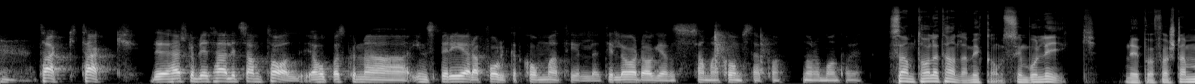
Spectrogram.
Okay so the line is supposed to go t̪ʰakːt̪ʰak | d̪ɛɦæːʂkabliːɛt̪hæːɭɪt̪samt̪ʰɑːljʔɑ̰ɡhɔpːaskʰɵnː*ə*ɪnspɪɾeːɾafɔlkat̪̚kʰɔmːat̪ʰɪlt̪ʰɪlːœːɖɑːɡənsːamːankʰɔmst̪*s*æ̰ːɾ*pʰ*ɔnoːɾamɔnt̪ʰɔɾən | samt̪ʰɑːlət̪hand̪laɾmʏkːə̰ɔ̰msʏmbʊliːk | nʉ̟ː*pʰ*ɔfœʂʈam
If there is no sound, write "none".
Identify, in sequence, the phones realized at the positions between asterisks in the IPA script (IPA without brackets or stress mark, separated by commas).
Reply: a, h, pʰ, pʰ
